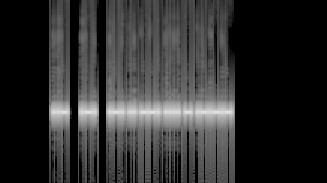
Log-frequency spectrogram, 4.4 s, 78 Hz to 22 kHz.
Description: Morse code, heard as a keyed tone, about 42 wpm, 700 Hz. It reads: U R RIGHT.
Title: Sentences from Top 200 Words and Abbreviations 45wpm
